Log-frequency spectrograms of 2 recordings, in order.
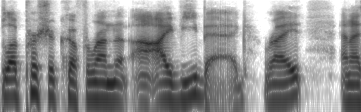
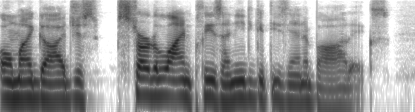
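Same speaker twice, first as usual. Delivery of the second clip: desperate, pleading, begging tone. Retelling how a patient asked for a line: imitating a patient begging. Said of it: "she's begging".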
